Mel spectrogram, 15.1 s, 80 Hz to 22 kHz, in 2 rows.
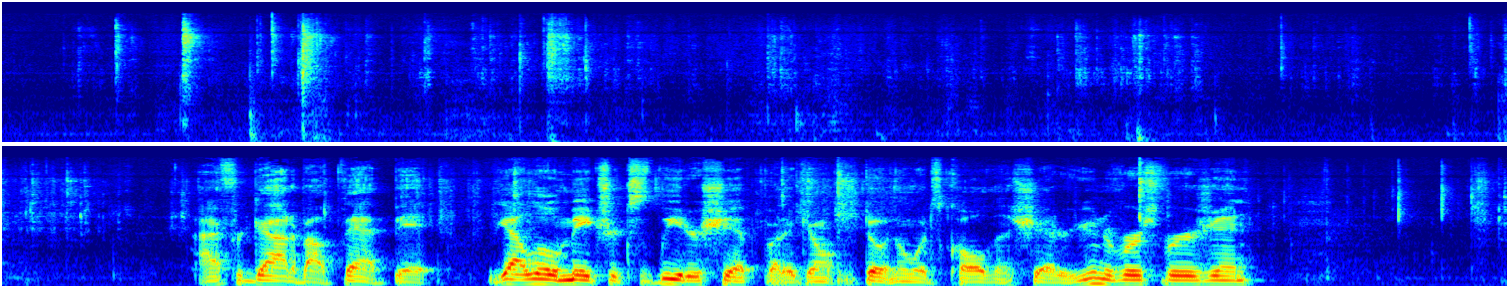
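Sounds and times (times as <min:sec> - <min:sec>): plastic toy parts clicking: 0:11.2 - 0:12.0, 0:14.4 - 0:15.0.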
